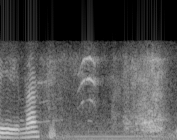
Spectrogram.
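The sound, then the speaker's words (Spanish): A domestic cat meows a few times, brief tonal mews heard in the background beneath a person talking. “Tu gatito está de fondo, hermoso.”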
